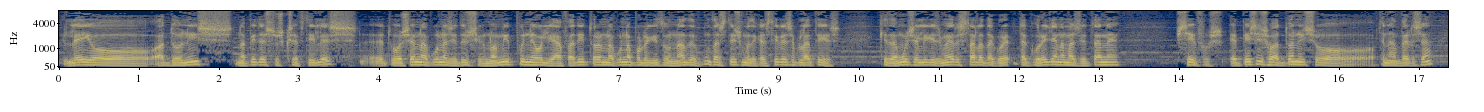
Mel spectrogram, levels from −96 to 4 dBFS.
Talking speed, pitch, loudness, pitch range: 180 wpm, 125 Hz, -16 LUFS, 115-135 Hz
